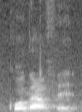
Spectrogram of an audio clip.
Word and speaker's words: Corebalfit: Exactly spelled exactly how it is. It's a COREBALFIT. So just as I spell it, the same way. Core Fit. Bal is short for balance, for Core Balance Fitness.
